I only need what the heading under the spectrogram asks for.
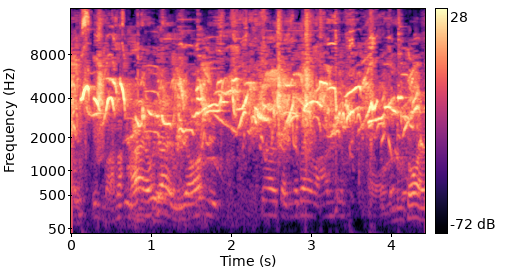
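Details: Rival Oriental magpie-robins in linked cages, set against each other to fight, give a continuous tangle of bright twisting whistles and quick chattering notes, while a person talks steadily underneath throughout.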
